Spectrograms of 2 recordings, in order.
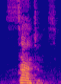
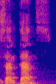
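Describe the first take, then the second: First: The stress is on the first syllable. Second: The stress is on the second syllable. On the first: The speaker calls it right. "If the stress in this word falls on the first syllable" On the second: The speaker calls it wrong. "It can be on the second syllable as well. No... This is mispronunciation"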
